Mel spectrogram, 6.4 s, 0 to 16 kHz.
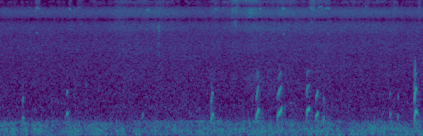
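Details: A male Sheltie guinea pig, born September 2022, gives soft, quick rising squeaks in short bursts over a low rumble; the owner thinks the humming-like sound comes through its moving nose.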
